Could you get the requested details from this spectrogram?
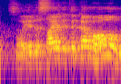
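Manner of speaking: a touch of a sneer. Acted. Passing breeze to the returning poet, mild sneer. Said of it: "sneered a passing breeze".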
